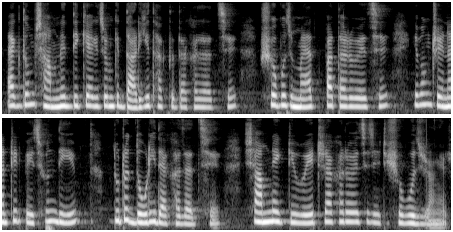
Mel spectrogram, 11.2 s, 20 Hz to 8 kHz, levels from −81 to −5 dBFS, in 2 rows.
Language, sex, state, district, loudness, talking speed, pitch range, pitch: Bengali, female, West Bengal, Dakshin Dinajpur, -16 LUFS, 155 wpm, 220-250 Hz, 235 Hz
